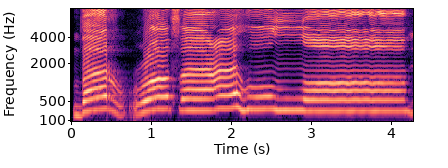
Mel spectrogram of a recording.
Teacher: با رو کے ساتھ ملانا ہے لام کو چھوڑ دینا ہے بر رفعه اللہ.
